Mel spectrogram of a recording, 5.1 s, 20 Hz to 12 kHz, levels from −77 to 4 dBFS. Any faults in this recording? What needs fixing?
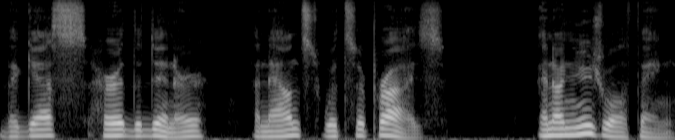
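No faults turn up in the review of this audio, so nothing needs to be fixed.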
